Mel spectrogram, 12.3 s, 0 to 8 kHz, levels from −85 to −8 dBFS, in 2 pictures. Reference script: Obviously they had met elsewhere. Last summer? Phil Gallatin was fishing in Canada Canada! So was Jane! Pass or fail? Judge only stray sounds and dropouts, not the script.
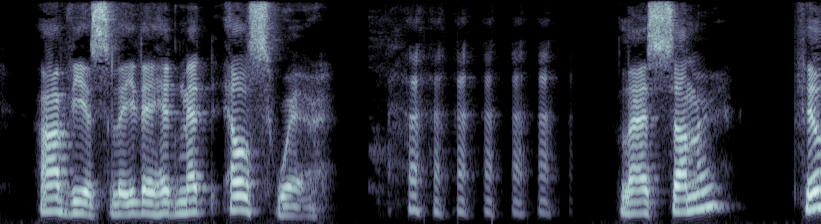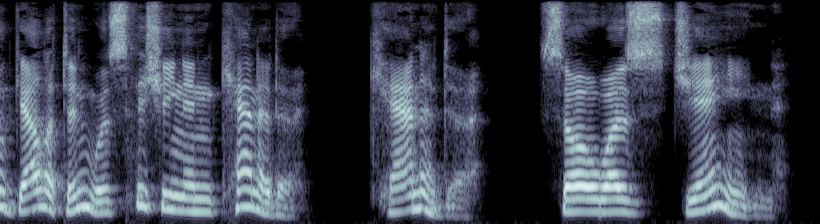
fail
